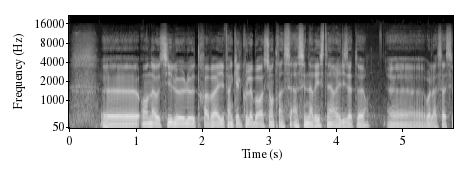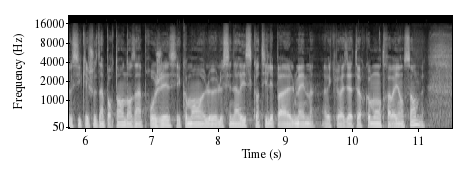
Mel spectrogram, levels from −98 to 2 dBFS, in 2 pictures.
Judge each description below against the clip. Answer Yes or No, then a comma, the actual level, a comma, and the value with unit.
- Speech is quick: Yes, fast, 235 wpm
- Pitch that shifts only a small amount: Yes, narrow, 2.2 semitones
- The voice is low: Yes, very low, 95 Hz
